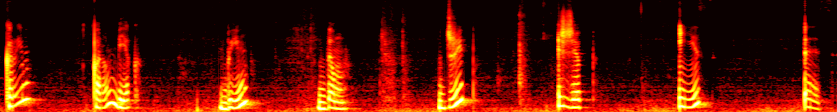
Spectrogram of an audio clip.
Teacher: И в русском языке есть схожие по звучанию звуки «ы» и «и». Но казахские произносятся намного короче.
